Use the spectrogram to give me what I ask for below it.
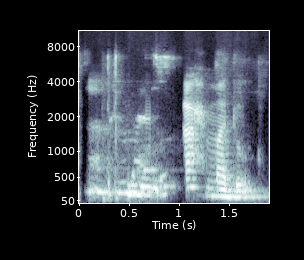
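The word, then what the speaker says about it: أحمدُ: Itu makanya Ahmad nggak boleh kita baca Ahmadun, tapi Ahmadu.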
